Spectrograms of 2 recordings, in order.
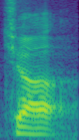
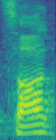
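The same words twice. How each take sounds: First: The syllable starts with a palatal ch sound. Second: The syllable starts with a hissing ts sound. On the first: The speaker calls it right. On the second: The speaker calls it wrong.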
